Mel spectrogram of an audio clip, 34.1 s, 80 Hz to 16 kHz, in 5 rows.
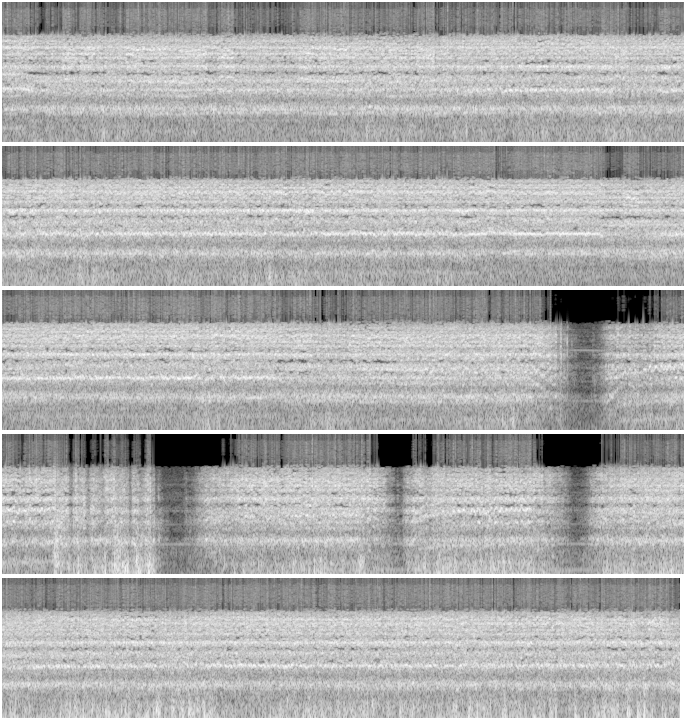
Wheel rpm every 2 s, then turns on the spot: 220, 220, 220, 230, 230, 230, 230, 240, 220, 140, 160, 140, 130, 150, 230, 230, 230.
none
